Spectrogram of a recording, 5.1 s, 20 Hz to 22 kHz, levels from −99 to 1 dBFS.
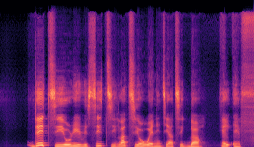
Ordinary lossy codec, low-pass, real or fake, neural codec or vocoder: none; none; fake; autoencoder, 48 kHz, 32 numbers a frame, DAC-VAE, trained on Japanese speech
